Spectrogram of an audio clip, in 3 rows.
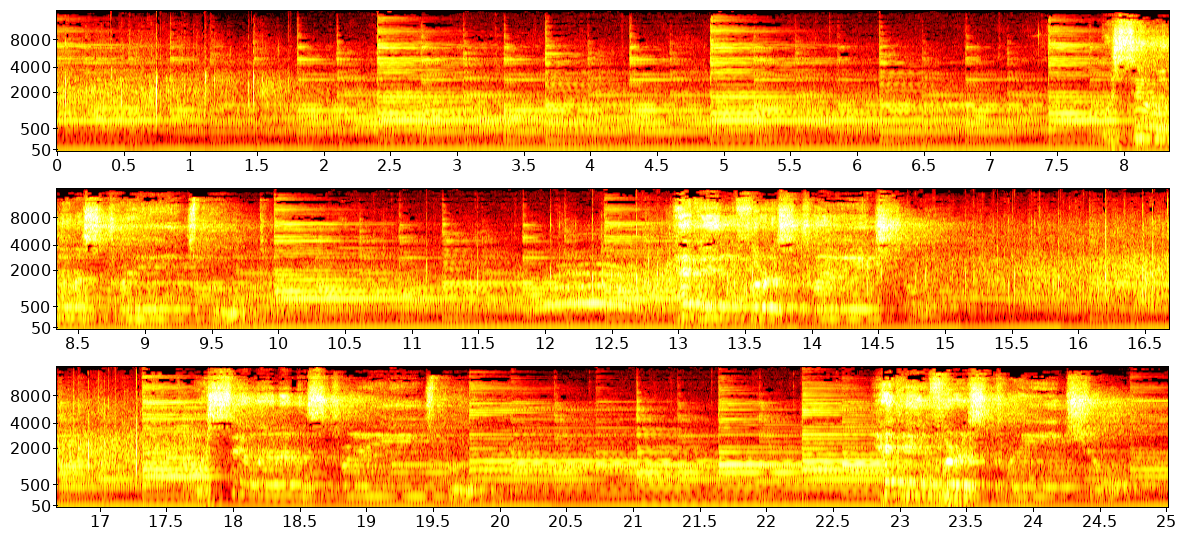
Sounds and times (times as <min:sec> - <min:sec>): Music: 0:00.0 - 0:25.0.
